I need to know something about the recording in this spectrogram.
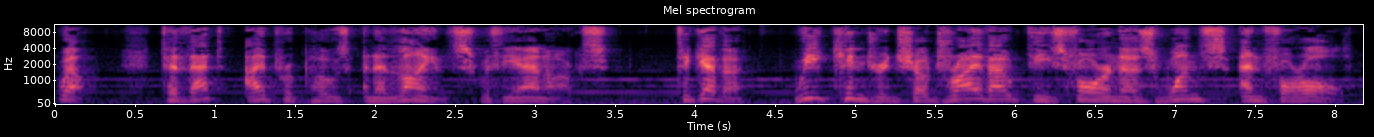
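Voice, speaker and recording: Imperious vampire prince, bright, animated voice. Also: male voice, on the high side, a little slow, soft background music. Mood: commanding, persuasive. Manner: pompous, formal, imperious. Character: haughty, scheming vampire prince ruling a city. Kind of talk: theatrical video game voice acting.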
